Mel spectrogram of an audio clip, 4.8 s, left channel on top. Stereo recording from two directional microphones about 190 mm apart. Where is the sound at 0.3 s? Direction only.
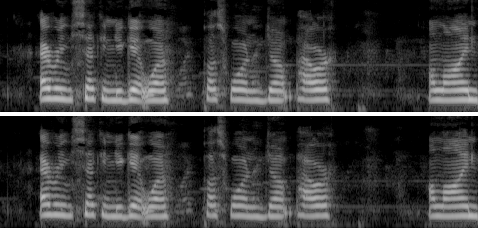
10° left (ahead or behind).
